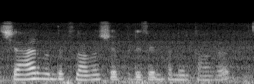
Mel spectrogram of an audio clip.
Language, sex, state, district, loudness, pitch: Tamil, female, Tamil Nadu, Chennai, -16 LUFS, 215 Hz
